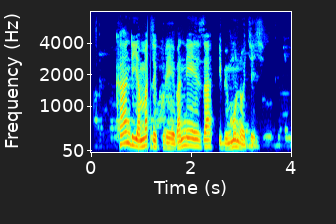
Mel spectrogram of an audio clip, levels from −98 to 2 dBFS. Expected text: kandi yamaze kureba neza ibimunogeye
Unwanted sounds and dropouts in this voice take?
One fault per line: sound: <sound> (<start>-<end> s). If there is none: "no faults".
sound: dropout (1.1-1.2 s)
